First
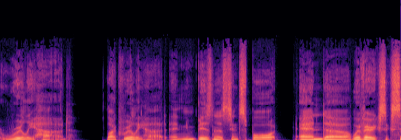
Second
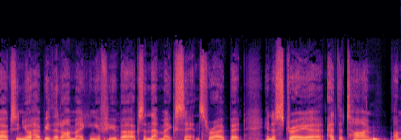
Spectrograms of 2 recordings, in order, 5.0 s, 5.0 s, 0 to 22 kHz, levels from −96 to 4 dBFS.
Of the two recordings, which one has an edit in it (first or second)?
first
